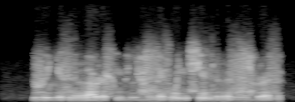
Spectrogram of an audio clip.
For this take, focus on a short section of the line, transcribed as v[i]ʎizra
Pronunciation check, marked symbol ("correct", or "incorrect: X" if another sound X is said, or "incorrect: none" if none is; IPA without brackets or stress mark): correct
